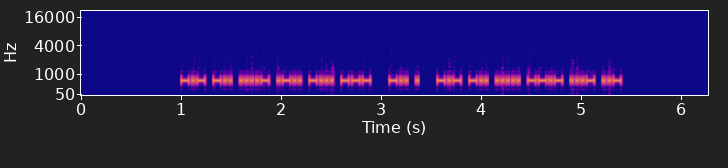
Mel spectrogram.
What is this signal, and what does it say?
Morse code, heard as a keyed tone, about 44 wpm, 690 Hz. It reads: KD4LBO DE KD5QVU
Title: USA Callsign DE Callsign - 6 Characters - 45wpm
